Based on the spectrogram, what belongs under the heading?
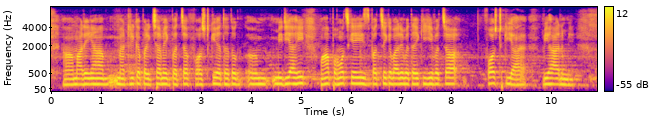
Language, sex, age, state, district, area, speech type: Hindi, female, 30-45, Bihar, Vaishali, urban, spontaneous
